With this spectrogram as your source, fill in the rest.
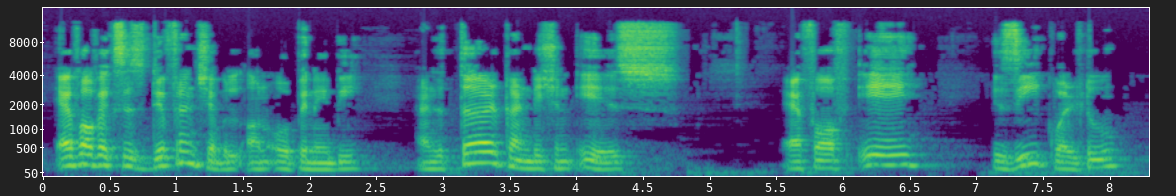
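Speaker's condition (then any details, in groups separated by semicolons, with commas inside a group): No condition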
